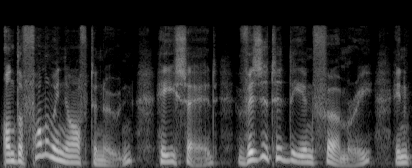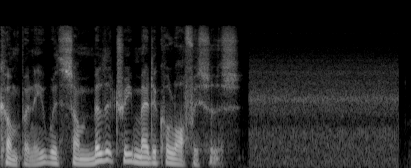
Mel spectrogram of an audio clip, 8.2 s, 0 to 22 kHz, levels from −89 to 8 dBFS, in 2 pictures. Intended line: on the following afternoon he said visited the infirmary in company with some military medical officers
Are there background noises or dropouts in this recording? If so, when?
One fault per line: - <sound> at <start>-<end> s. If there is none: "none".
none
